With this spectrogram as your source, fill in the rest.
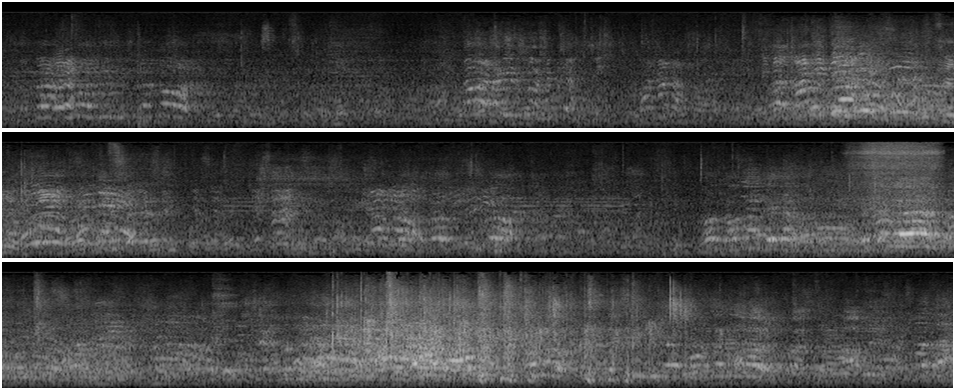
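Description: Men shout and call out to each other across an open outdoor field.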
